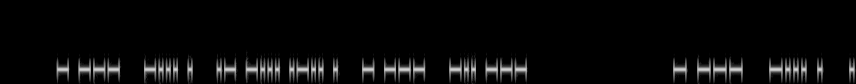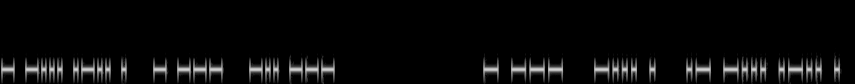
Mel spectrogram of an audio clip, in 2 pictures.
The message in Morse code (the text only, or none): TO BE ABLE TO DO TO BE ABLE TO DO TO BE ABLE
